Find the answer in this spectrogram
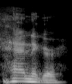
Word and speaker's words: Haniger: Like Hani Ger. I don't get it. Well, he just when the announcers would say his name was Mitch Haniger. His last name is basically the N word. Ha. N word. Oh. Oh, I got like vinegar. Yeah, like that.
